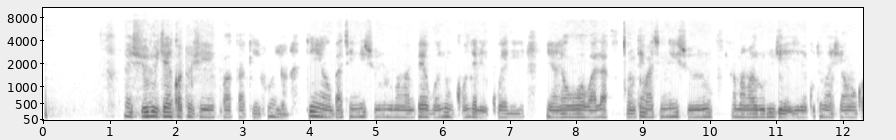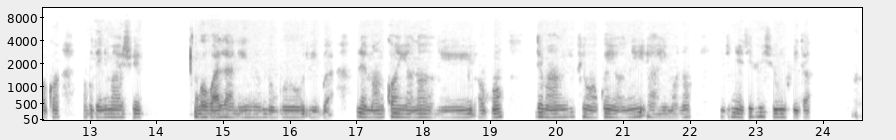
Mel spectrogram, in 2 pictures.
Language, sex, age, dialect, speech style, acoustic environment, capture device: Yoruba, male, 18-24, Nigeria - Lagos Yoruba, excited, silence, mobile / Android / Chrome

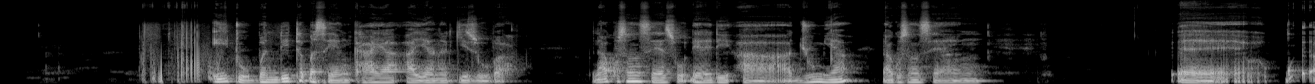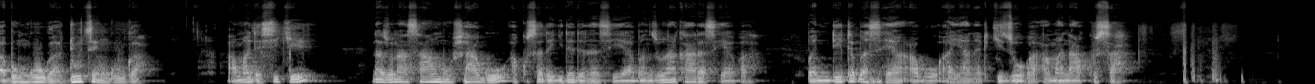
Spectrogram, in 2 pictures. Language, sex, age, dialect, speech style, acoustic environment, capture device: Hausa, male, 25-34, Nigeria - Kano, relaxed, silence, mobile / Linux / Chrome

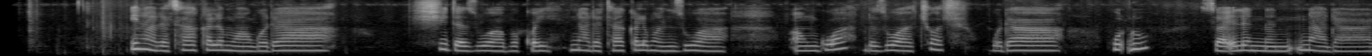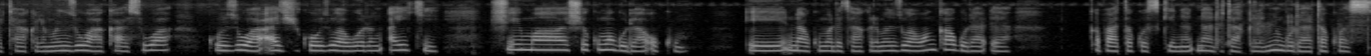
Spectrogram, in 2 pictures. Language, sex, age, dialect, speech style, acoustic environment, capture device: Hausa, male, 18-24, Nigeria - Kano, relaxed; happy; excited; focused, silence, mobile / Linux / Chrome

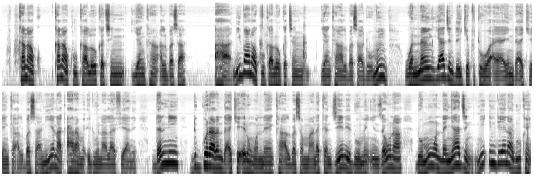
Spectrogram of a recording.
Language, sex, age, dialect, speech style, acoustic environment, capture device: Hausa, male, 25-34, Nigeria - Kano, happy, silence, mobile / macOS / Safari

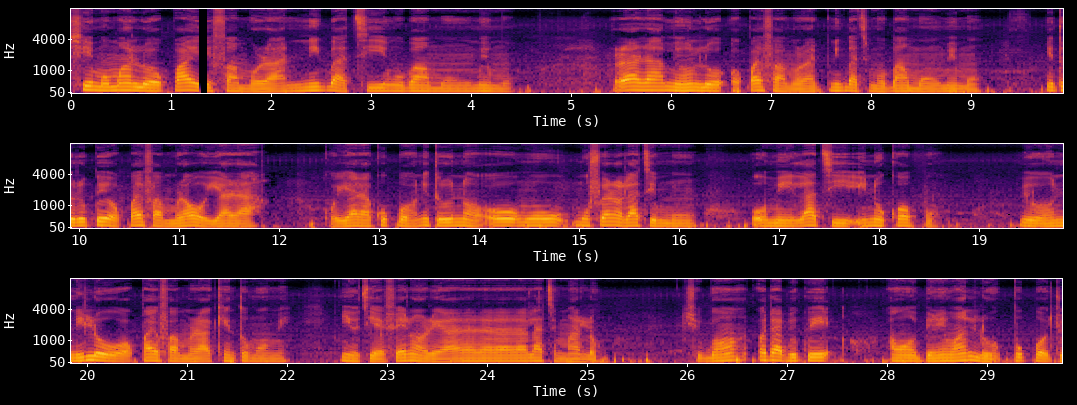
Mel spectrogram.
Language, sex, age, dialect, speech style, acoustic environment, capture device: Yoruba, male, 25-34, Nigeria - Lagos Yoruba, focused, silence, mobile / Linux / Chrome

